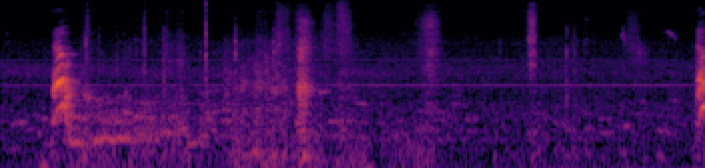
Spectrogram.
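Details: Tia, a three-year-old pet Yorkshire Terrier in a living room, gives three short, sharp barks spread across several seconds, the first and last loudest, with quiet room background between them.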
